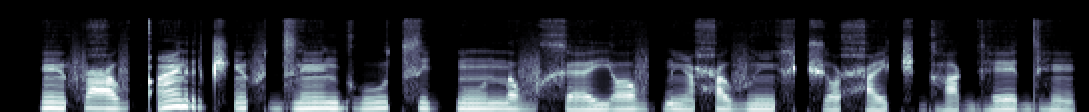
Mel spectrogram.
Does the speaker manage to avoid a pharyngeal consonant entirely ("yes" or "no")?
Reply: no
